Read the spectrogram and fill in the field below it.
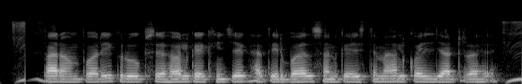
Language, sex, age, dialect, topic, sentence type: Bhojpuri, male, 18-24, Southern / Standard, agriculture, statement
